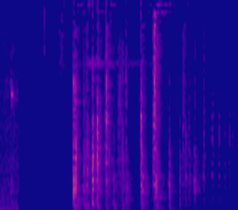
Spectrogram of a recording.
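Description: Small metal objects clinking and jingling in a quick cluster of sharp strikes lasting about a second, with a thin high ringing tone that hangs on after them.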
